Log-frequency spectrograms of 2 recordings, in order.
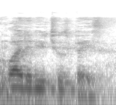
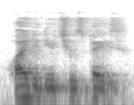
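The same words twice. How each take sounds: The two takes are said the same way.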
